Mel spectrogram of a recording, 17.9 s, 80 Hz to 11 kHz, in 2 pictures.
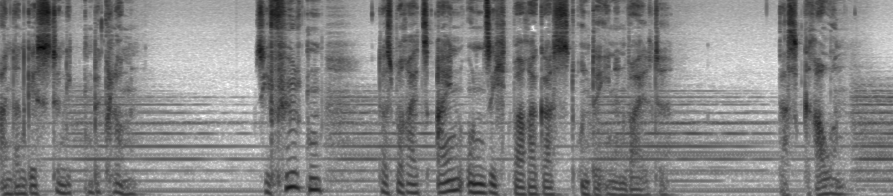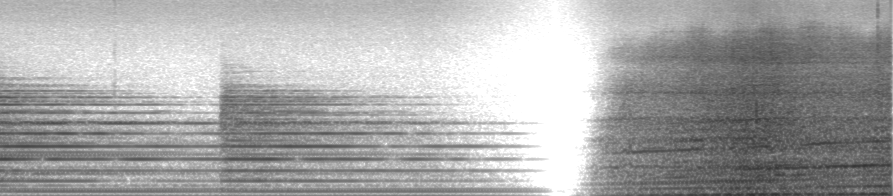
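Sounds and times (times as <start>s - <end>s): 
speech: 0.1s - 1.5s, 2.6s - 6.8s, 7.8s - 8.6s
very old truck rumbling over a bumpy dirt road: 15.0s - 17.8s.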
